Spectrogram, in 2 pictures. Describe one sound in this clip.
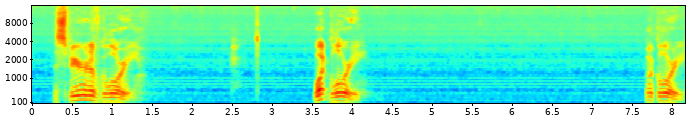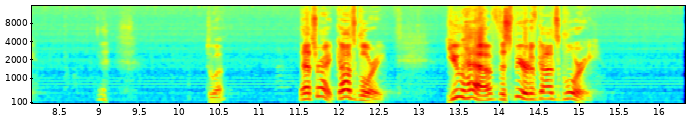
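A man speaks calmly with pauses, heard through a microphone in an echoing room.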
